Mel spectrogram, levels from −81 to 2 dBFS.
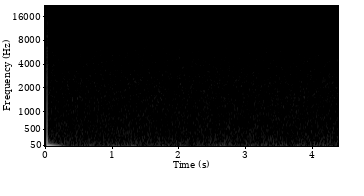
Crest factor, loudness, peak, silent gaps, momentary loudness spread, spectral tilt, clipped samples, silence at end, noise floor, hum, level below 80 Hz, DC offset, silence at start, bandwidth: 24 dB; -60 LUFS; -20 dBFS; none; 0 LU; -4.5 dB/octave; under 0.1%; 0 s; -64 dBFS; none; -54 dBFS; under 0.1%; 0 s; 16.5 kHz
